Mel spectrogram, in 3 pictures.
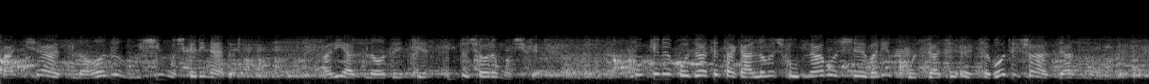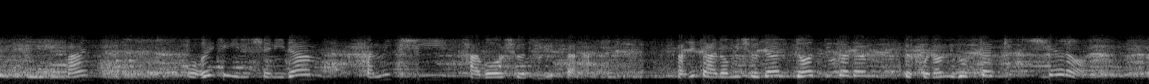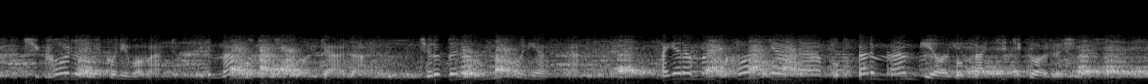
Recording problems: echo of what is said; strong; from 15 s on; 280 ms later, 10 dB below the speech
phone-call audio
squashed, flat; somewhat, background pumping
animal sounds; loud; throughout; 1 dB below the speech
background chatter; loud; throughout; 4 voices, 7 dB below the speech

